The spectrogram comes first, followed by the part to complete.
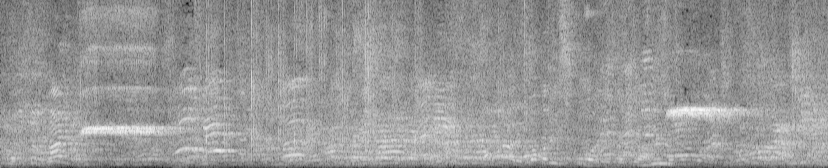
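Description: Voices of coaches and spectators talking and calling out, with two steady blasts of referees' whistles: one lasting about a second, about a second in, and a shorter, higher-pitched one near the end.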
